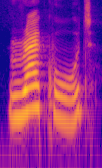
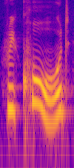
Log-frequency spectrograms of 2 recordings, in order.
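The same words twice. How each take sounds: First: The stress is on the first syllable. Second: The stress is on the second syllable. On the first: It is used as a noun. "they have the stress on the first syllable" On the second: It is used as a verb. "the stress is on the second syllable because, because it is a verb"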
